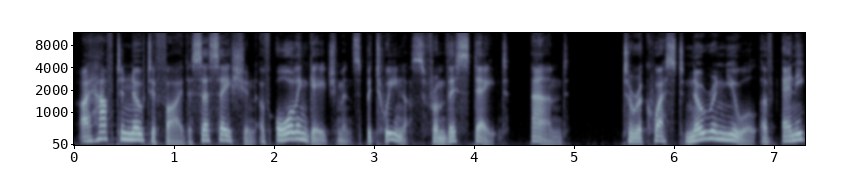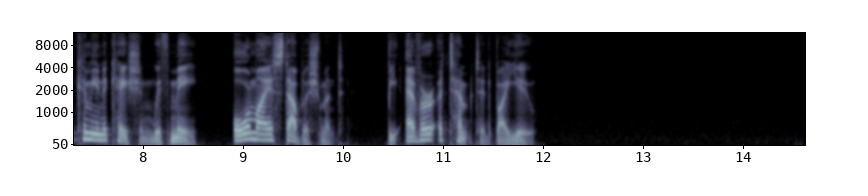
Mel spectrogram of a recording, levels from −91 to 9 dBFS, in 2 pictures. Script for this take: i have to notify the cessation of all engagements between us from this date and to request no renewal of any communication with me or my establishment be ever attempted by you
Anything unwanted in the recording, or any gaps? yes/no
no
